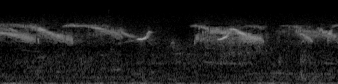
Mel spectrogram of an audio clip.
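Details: Common swifts in full cry: shrill, descending screams of about half a second each, coming in quick waves with brief pauses between passes.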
